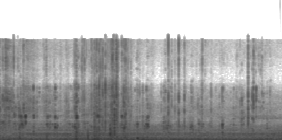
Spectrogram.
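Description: A person chewing a mouthful of soft smoked salmon: small wet mouth clicks scattered through, over a steady low background hum.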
